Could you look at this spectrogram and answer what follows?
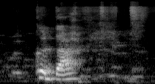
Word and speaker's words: Qadash: How do you pronounce this word? Qadash.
